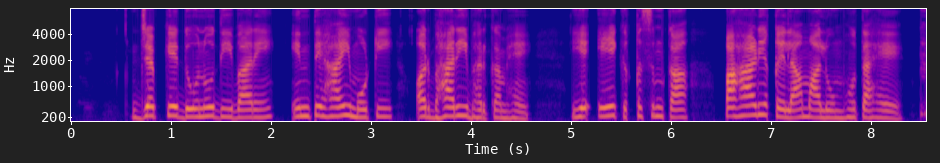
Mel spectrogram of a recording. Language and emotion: Urdu, neutral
